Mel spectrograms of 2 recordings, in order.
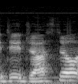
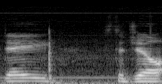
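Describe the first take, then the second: First: The name sounds like 'Deja Still'. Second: The name sounds like 'Day to Jill'. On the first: "I always say Deja Still. It's not" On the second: "It's like Day to Jill"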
